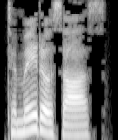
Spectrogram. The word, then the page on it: tomato sauce: British English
